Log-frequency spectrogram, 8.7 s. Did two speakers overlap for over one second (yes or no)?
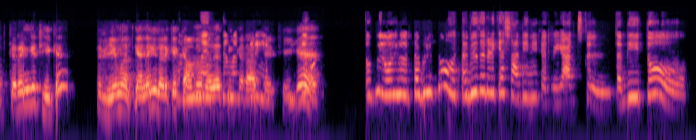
yes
